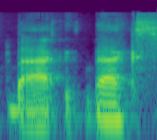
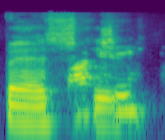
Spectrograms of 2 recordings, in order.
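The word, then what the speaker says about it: Bakshi: And then then it was Ralph Baxis. Is that how you say his name? Ralph Baski.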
